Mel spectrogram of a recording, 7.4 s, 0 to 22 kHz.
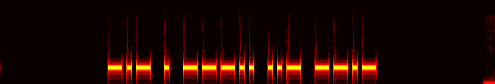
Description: Morse code, heard as a keyed tone, about 20 wpm, 700 Hz. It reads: KE8UQ
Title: Speed Racing - USA Call Signs 17wpm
